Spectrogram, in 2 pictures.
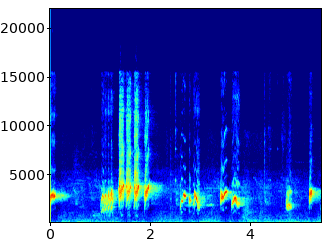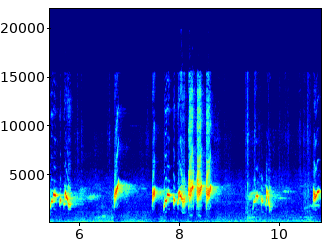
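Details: Red-whiskered bulbul singing vigorously in short bursts of bright, slurred whistles and chattering notes, with phrases repeated every second or two. A faint low hum lies underneath.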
